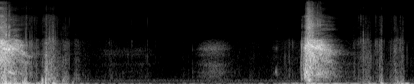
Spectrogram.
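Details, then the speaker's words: Adult recorded with a microphone on the throat: two sudden, loud, explosive sneezes that came on unexpectedly, separated by a quiet pause with faint room sounds. "Well, excuse me, I don't know where that came from. 1 minute I was fine, the next minute the sneeze."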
